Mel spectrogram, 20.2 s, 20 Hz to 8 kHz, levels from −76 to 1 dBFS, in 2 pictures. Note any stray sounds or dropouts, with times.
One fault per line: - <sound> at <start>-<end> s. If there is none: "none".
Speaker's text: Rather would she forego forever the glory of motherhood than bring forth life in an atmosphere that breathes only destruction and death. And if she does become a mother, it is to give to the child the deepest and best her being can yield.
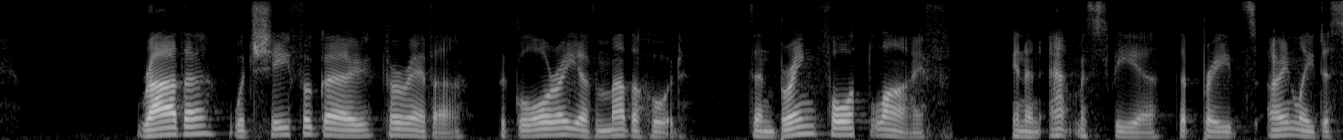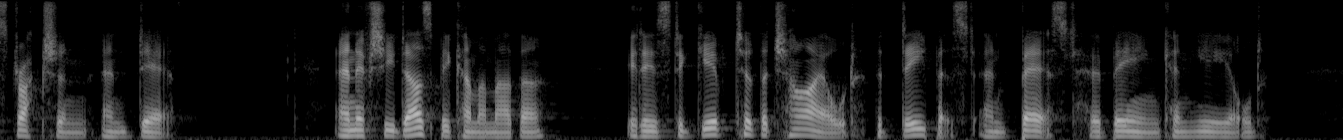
none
